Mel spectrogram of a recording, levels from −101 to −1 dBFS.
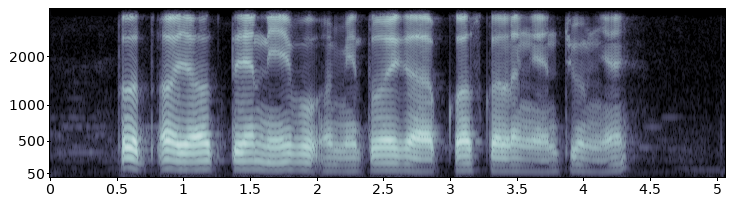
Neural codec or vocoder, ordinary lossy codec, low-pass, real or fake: none; Opus, 24 kbps; 3.6 kHz; real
